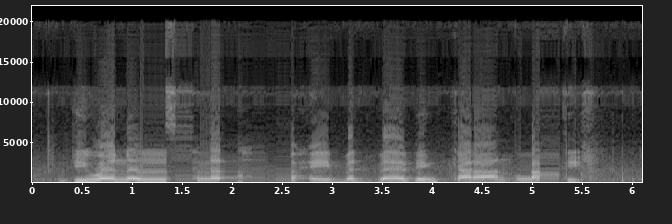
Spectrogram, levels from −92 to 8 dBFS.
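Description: A speech recording pushed about 13 dB past what the signal chain could pass has hard clipping throughout: roughly 4 percent of samples hit the ceiling and are cut flat, so every louder syllable carries a harsh, crackling fuzz from the added high harmonics. Over the whole clip there is also a rough, grainy texture on the voice that points to Opus compression in its music (CELT) mode, likely at a low rate around 24 kbps. The full bandwidth survives, with content reaching 20.2 kHz, but tones sound noisy rather than clean. From 1.08 to 2.59 s, just before "badbaadin karaan", and again from 4.86 to 5.27 s, just after "badbaadin karaan", new audio was likely arriving too seldom. The playback filled the gaps by repeating short chunks, which fits a 15 ms buffer. Most of the sound in these stretches is repeated rather than new, and this produces robotic sound from repeated short buffers: a rigid metallic buzz at 66.7 Hz that only loosely follows the speech.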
